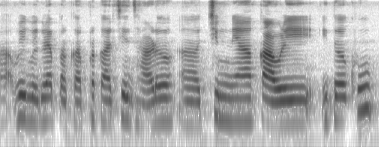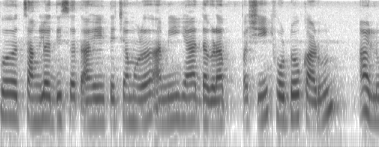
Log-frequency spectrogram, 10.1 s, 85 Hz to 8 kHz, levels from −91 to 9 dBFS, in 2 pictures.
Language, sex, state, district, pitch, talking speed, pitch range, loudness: Marathi, female, Maharashtra, Aurangabad, 200 Hz, 130 wpm, 185-215 Hz, -23 LUFS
